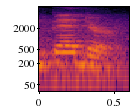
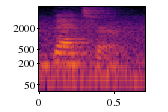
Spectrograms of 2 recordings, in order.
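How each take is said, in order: First: The middle consonant is a full D sound. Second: The middle consonant is a full T sound. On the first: "It is not a D because that would be better" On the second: "say that word with a real T"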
